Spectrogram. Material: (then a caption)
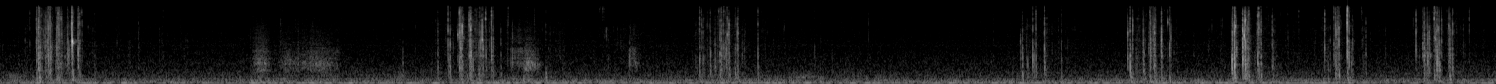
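Plastic. A clear plastic bag full of water, tied at the top, is held in the hand and squeezed and pressed with the fingers. It gives short, bright crinkling and crackling bursts in scattered clusters, with softer squishy rustles between them, over a low steady hum.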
